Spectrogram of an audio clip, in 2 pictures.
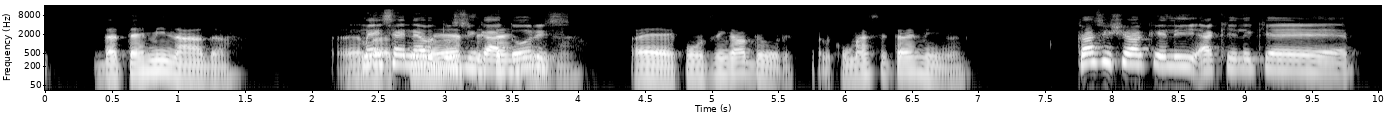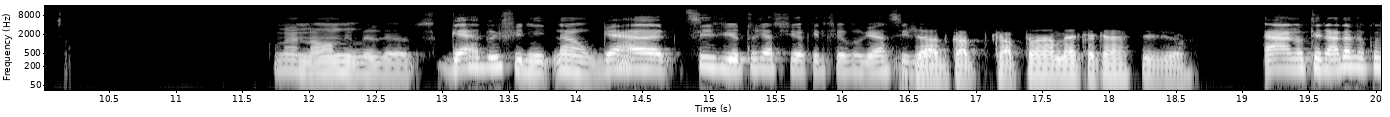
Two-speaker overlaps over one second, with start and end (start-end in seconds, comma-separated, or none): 2.3-4.0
